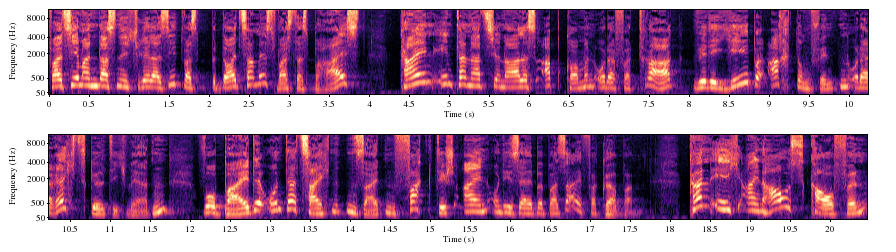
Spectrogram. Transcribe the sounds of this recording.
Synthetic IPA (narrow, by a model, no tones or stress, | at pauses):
falsjeːmandasnɪçtʁelaziːtv̥asb̥ədɔʏtz̥aːmɪstv̥asd̥asb̥əhaɪst | kʰaɪnɪntɐnat͡sjonaːləsʔapkʰɔmənoːɾɐfɛɐtʁ̥aːk | v̥ʏɐdəjeːbəʔaχtʊŋfɪndn̩ʔoːɾɐʁɛçt͡sɡ̥ʏltʰɪçv̥ḛːɐdn̩ | voːbaɪdəʔʊntɐt͡saɪçnətn̩zaɪtn̩faktɪʃʔaɪnʊnt̚d̥iːzɛlbəbazaɪfɛɐkʰœɐpɐ̰n | kʰanɪçaɪnɦaʊskʰaʊfən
